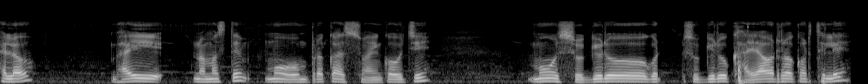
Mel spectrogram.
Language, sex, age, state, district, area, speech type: Odia, male, 30-45, Odisha, Ganjam, urban, spontaneous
